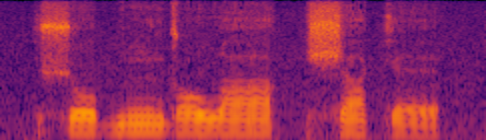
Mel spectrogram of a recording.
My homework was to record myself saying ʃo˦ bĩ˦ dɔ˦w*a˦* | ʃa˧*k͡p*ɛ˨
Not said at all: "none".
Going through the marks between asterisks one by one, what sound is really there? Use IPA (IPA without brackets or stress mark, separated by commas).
a˦, k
